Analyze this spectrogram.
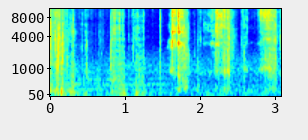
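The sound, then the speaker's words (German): Crunchy Schoko-Crossis chocolate cereal bites from a freshly opened bag being chewed, a run of crisp, bright crackling crunches in uneven bursts, several louder chomps standing out, with no talking. “Das sind die Crossis. Geil. Die Crossis von... Schoko-Crossis, meinst du?”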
